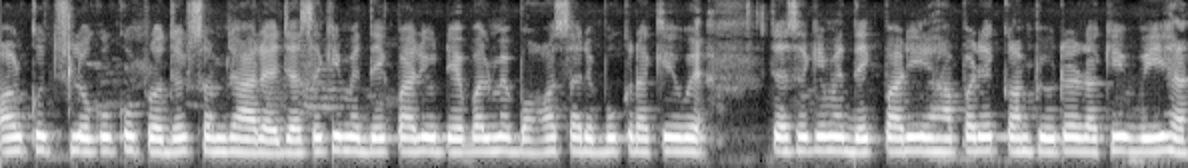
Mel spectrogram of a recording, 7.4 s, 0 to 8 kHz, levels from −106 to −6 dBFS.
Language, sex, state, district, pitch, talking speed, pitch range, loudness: Hindi, female, Bihar, Katihar, 205 Hz, 325 wpm, 200-210 Hz, -12 LUFS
